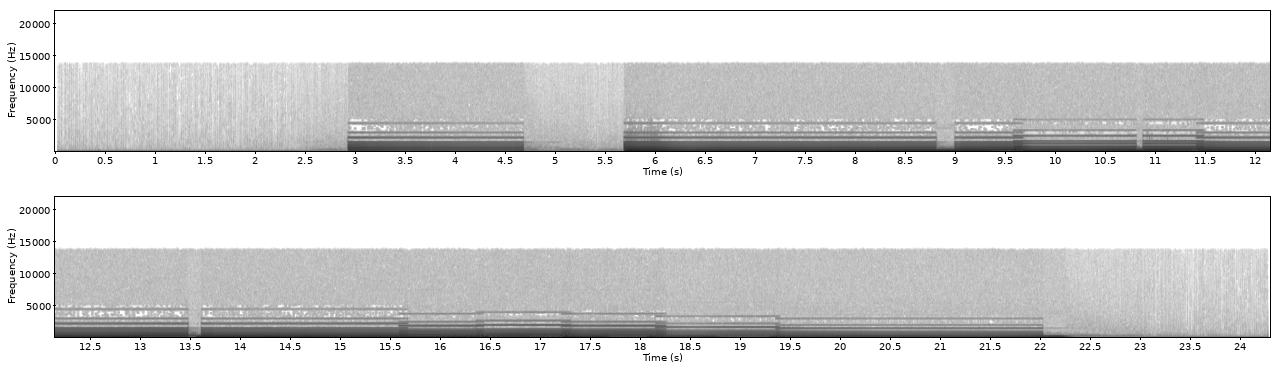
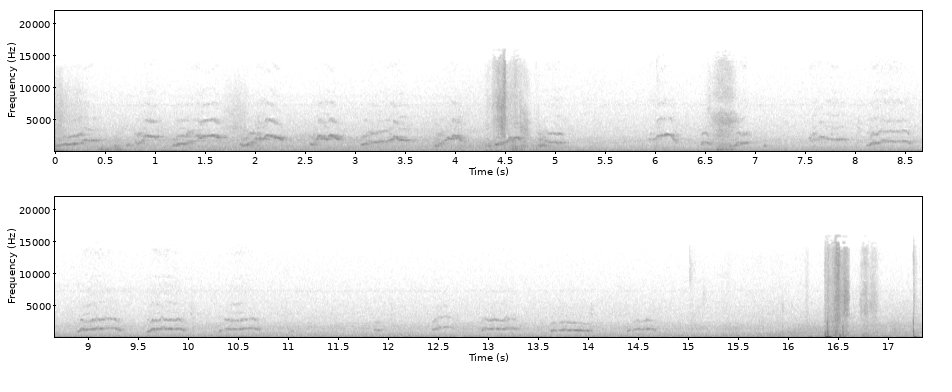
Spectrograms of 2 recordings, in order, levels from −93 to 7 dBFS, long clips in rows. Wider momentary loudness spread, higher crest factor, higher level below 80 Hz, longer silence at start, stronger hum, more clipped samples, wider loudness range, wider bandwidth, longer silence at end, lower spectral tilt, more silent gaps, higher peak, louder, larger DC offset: about the same, 9 LU vs 8 LU; second, 16 dB vs 28 dB; first, -22 dBFS vs -52 dBFS; first, 2.9 s vs 0 s; neither; neither; first, 10 LU vs 6 LU; second, 13 kHz vs 16 kHz; about the same, 0 s vs 0 s; first, -9 dB/octave vs -4.5 dB/octave; neither; first, 0 dBFS vs -24 dBFS; first, -16 LUFS vs -52 LUFS; first, 2% vs under 0.1%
